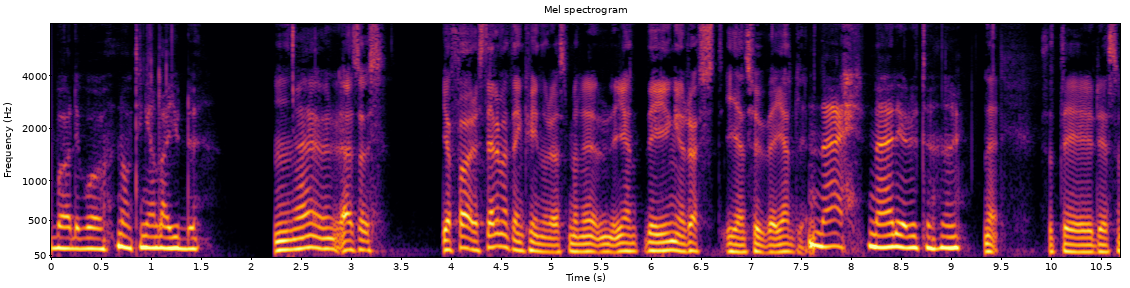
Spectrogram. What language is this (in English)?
Swedish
